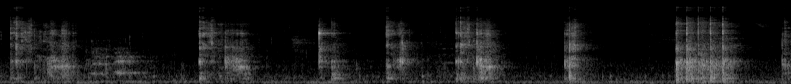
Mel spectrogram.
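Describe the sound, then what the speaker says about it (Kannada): Soaked soybeans tipped into a pot while cooking tomato bath, with a few bursts of clattering metal utensil and pot sounds spaced across the clip, close and moderately loud, no talking. "ನೋಡಿ ಸೋಯಾಬೀನ್ ಹಾಕಿದ್ದೀನಿ"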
